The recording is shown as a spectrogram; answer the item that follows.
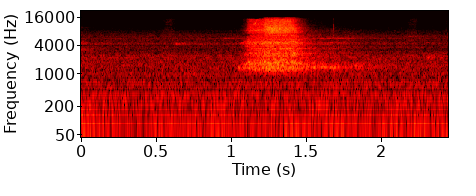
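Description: A short, sharp breathy exhale, a hiss about half a second long a little over a second in, from a person pausing in frustration.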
